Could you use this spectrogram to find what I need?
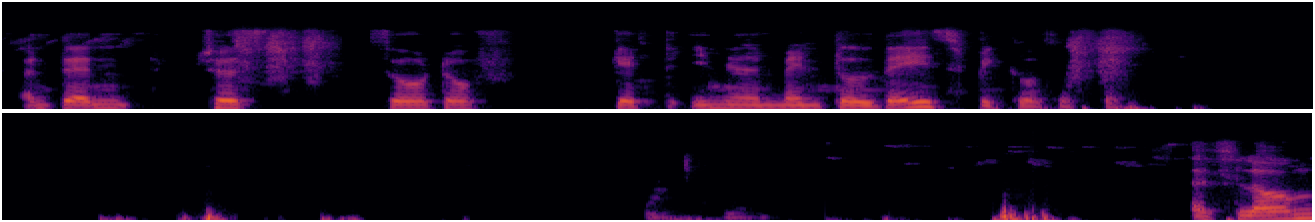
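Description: An older man speaks calmly and thoughtfully over an online call, with pauses.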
